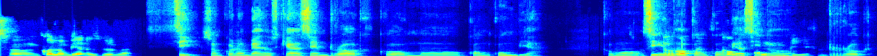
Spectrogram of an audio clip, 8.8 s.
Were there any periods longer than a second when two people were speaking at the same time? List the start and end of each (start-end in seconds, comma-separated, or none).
6.6-8.1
